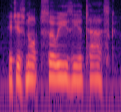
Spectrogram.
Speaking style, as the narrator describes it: answered, sighing

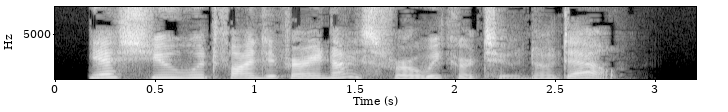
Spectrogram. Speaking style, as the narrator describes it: said Lady Otway

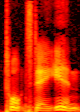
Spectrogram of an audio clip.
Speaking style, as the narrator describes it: said Joel scornfully

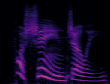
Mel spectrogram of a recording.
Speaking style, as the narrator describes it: cried Polly, feeling her face grow dreadfully red in the darkness

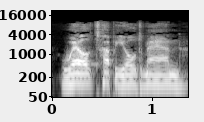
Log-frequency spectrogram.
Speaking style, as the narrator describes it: I said

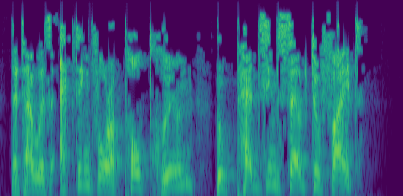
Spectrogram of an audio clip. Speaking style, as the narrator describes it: he spluttered

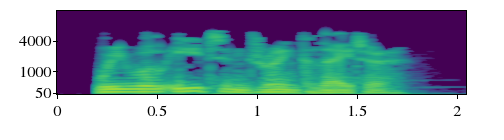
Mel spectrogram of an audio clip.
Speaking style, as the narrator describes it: he said

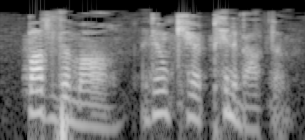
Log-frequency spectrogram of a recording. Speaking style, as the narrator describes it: testily

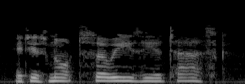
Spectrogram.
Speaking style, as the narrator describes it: she answered, sighing

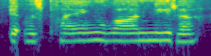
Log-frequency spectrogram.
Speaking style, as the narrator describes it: Flora answered wearily

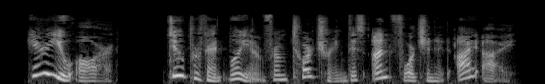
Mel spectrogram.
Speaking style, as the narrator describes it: exclaimed

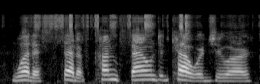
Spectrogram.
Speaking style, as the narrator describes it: cried the landlord

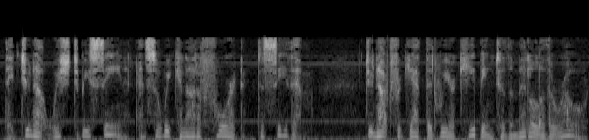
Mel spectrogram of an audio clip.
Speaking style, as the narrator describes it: she whispered

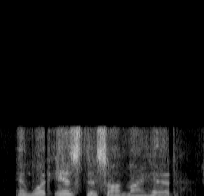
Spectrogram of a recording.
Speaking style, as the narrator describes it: She exclaimed in a tone of dismay

